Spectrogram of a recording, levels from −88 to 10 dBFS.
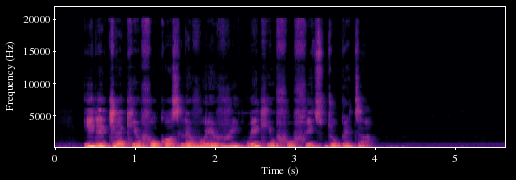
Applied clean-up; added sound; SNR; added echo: none; none; none; reverberation time 0.3 s.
